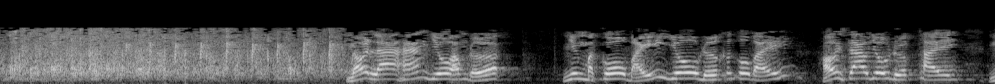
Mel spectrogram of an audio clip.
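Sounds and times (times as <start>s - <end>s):
audience applause: 0.0s - 3.5s
speech: 3.5s - 9.9s.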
